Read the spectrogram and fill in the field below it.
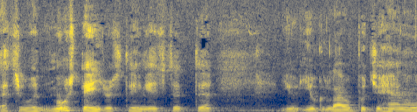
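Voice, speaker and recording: A man talks at a fairly quick rate. His is an unremarkable speaking voice, pitched at a medium level. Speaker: cinematographer. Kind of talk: interview answer.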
